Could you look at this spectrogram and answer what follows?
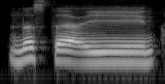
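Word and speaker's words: نستعين: Et le nun, on ne prononce pas la voyelle finale, bien sûr. Donc ça nous donne nasta'in.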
